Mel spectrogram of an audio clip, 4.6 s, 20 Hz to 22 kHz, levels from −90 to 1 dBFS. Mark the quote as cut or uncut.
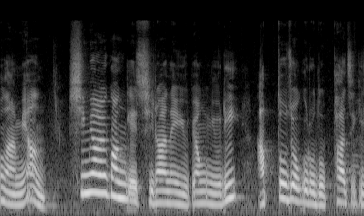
uncut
